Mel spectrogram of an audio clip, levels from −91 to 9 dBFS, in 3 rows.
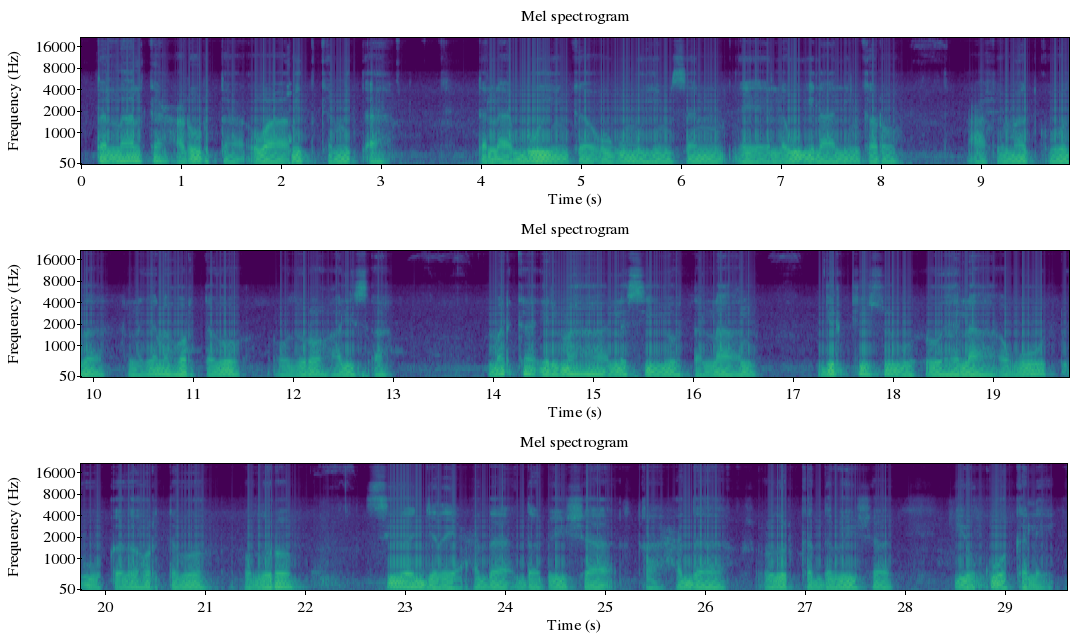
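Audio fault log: Throughout: block size mismatch (padded). Zero-filled gaps in every block, consistent with 512-sample reads, cause an 86.1 Hz buzz and 0.861x speed. The waveform shows regular notches.
2.05–2.11 s: damaged data in a compressed stream. The decoder loses sync and searches for the next frame header, just before "mid ka mid ah".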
